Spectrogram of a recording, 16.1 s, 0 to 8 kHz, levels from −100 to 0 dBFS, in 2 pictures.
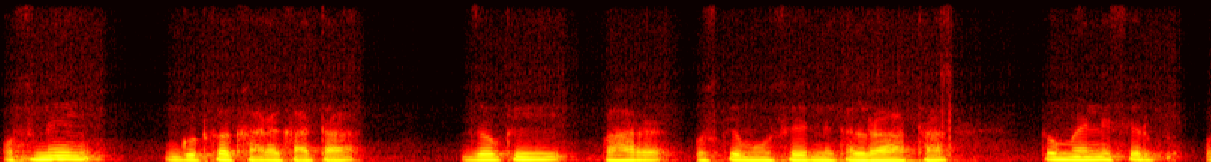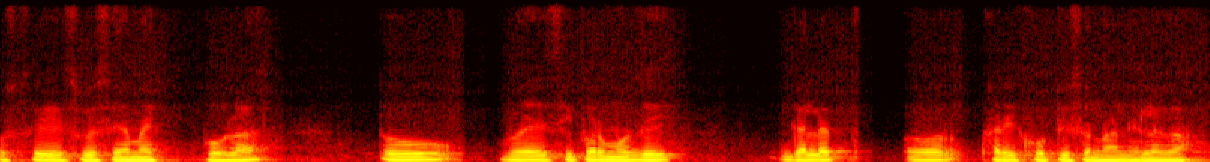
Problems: low volume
